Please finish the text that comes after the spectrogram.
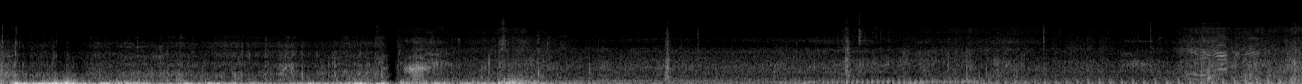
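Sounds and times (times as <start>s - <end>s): motorcycle engine idling: 4.3s - 13.0s.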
